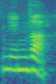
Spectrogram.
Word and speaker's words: Nineveh: In the Assyrian civilization, it is actually, you can see it's spelled as Nineveh, but it's pronounced Ninva.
